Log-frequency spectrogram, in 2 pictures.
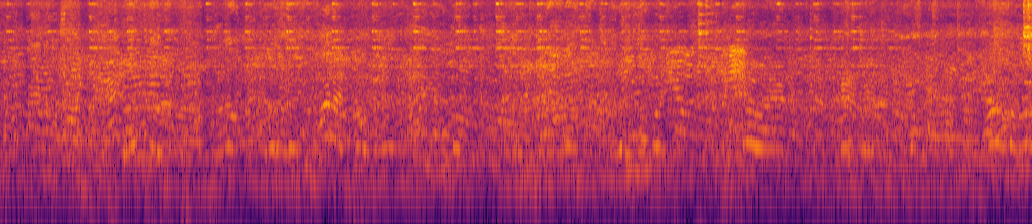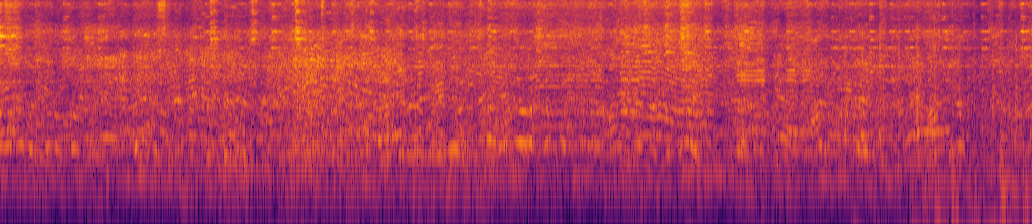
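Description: A large, tightly packed crowd chattering, many voices overlapping continuously, with music underneath.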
